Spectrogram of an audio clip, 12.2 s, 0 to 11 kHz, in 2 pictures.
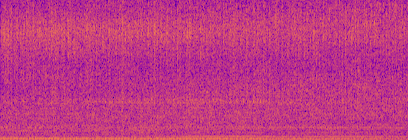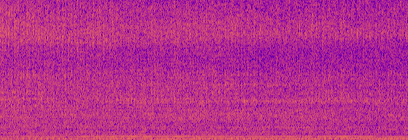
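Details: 1955 Massey Ferguson MF65 tractor, in family 30+ years, restarted after sitting a couple years; carb cleaned, Marvel Schebler carb may need slight dialing in. Smooth, even four-cylinder at steady low pace, no knocks or stumbles; normal running.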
